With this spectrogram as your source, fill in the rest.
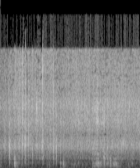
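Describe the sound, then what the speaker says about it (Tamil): Onions sautéing in a pan for mealmaker chukka, a close, busy sizzle with frequent stirring scrapes and clatter throughout. "வெங்காயம் பாருங்கள் நல்லா வதங்கிக்கிட்டு இருக்குது"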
